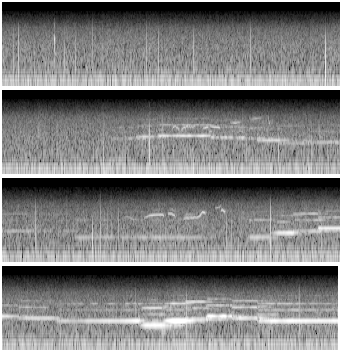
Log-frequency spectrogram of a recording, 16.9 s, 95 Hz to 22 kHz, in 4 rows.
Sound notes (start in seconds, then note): 5.5 birds chirping; 5.7 idyllic music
